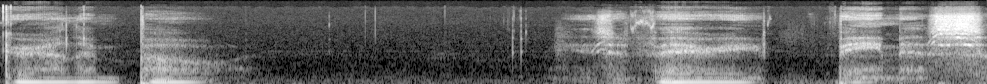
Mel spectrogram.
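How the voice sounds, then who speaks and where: The voice is somewhat breathy and the intonation is monotone and flat. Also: man. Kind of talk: casual intro to listener.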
